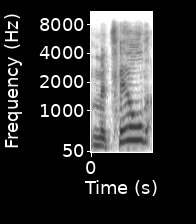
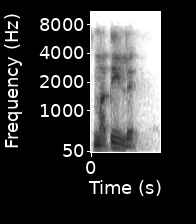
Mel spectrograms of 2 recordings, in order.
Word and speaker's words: Matilde: Matilde? I've heard it pronounced so many different ways. – It's Matilde.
